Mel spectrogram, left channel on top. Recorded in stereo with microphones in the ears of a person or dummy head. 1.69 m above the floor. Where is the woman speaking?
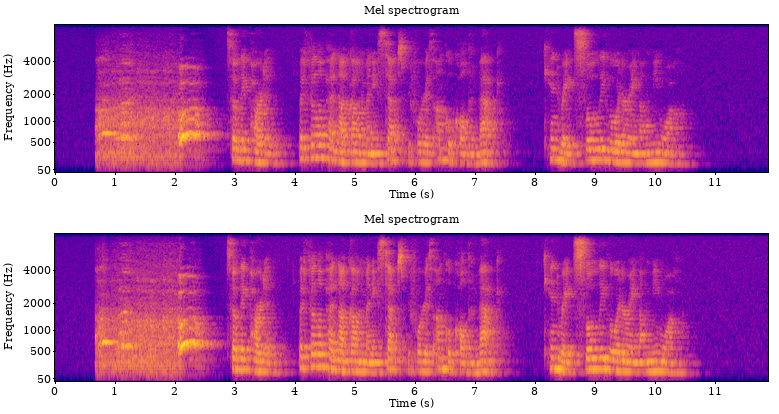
15° right (ahead or behind), 0.7 m.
